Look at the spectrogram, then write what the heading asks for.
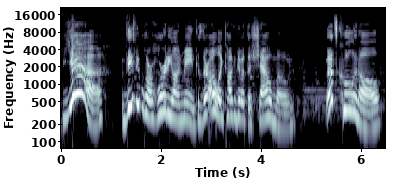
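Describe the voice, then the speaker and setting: Young female streamer, non-native English speaker, very lively pitch swings, slangy exasperated commentary over music. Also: a little slow. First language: not English. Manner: animated, exasperated, giggly, slangy, profane. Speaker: streamer reacting to fan fiction. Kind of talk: casual commentary while reading aloud.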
